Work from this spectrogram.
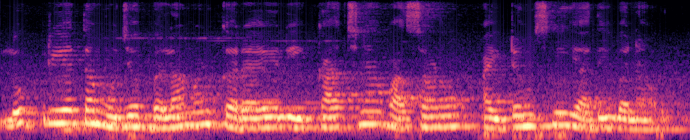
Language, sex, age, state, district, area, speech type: Gujarati, female, 45-60, Gujarat, Surat, urban, read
